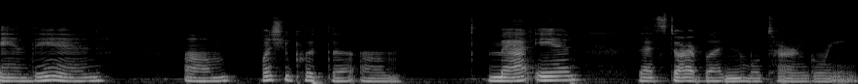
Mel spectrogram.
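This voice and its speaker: Against a quiet background, a woman with a very deep, low, husky voice and a dark, mellow tone speaks at a very slow pace with fairly even intonation and long, frequent pauses. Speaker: craft tutorial maker. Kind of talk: casual tutorial talk to camera.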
